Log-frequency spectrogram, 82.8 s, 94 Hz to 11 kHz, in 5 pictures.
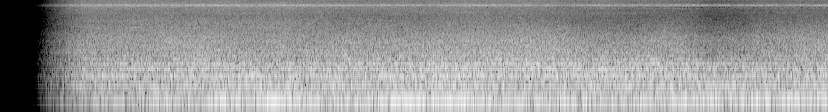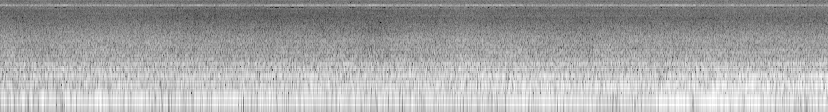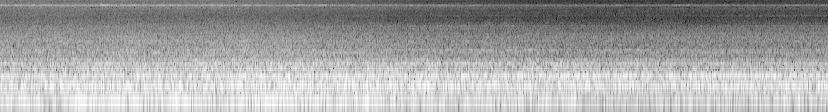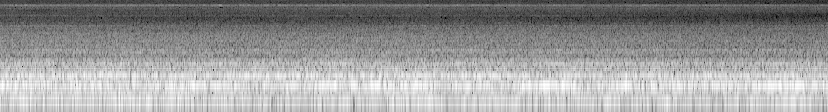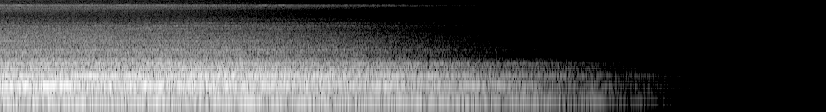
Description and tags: LAYERS 003 - Helicopter View - D3
LAYERS 003 - Helicopter View is an extensive multisample package containing 73 samples covering C0 till C6. The key name is included in the sample name. The sound of Helicopter View is all in the name: an alien outer space helicopter flying over soundscape spreading granular particles all over the place. It was created using Kontakt 3 within Cubase and a lot of convolution.
artificial, drone, helicopter, multisample, pad, soundscape, space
